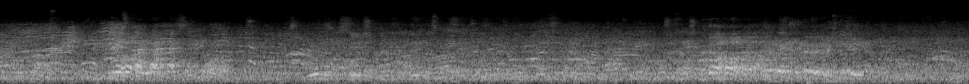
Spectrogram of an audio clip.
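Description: Children shout and sing in excited bursts nearby.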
